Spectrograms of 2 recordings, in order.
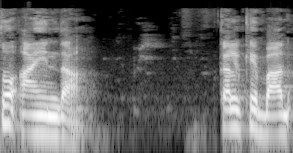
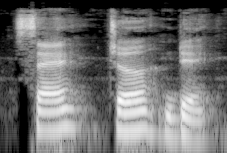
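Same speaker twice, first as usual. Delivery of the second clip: Saturday very slowly, in three separate pieces; syllable by syllable; much slower than usual. Shown as a demonstration. Teacher breaking down a weekday, Saturday syllable by syllable. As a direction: split Saturday into sai, ta, de with gaps. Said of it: "इन सबको मिला देना".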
